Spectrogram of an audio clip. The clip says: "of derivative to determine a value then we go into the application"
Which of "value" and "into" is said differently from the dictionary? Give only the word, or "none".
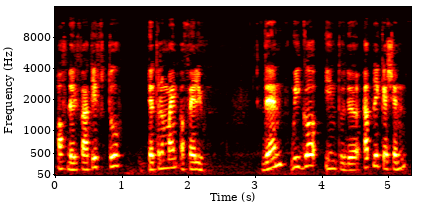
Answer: value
